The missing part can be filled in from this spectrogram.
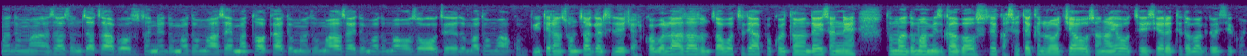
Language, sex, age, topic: Gamo, male, 25-35, government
